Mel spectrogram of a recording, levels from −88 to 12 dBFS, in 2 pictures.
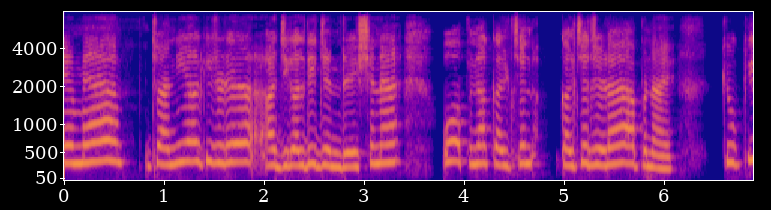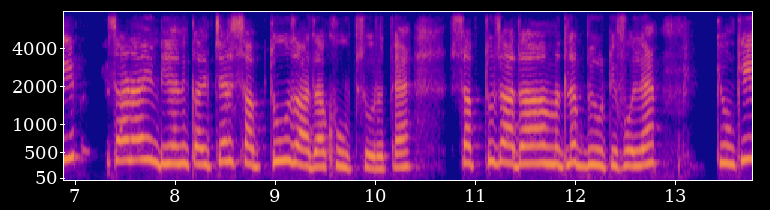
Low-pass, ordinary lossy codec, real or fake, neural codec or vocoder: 7.2 kHz; Opus, 32 kbps; fake; codec, 16 kHz, 8 kbps, FreqCodec, larger model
